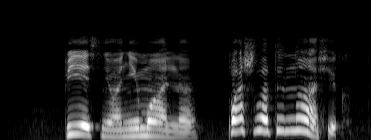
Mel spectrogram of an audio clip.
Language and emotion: Russian, angry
